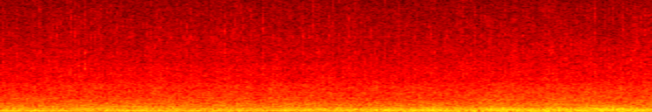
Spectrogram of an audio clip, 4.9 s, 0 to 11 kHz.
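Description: Steady, loud aircraft engine drone from a propeller plane in Microsoft Flight Simulator 2020, flying from Toronto City Centre toward Niagara Falls, holding an unbroken broadband roar for the whole span with no talk over it.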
